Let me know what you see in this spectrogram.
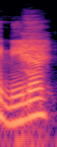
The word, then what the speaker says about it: Neenah: N-I-N-I-N-A, Neenah? – No. Not the name, oh. Neenah, but it's N-E-E-N-A-H. – Oh, but it's pronounced Neenah. – Neenah.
